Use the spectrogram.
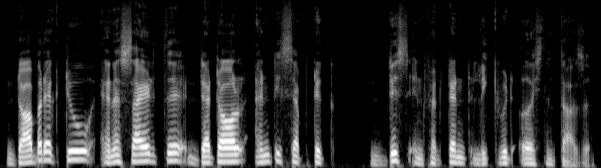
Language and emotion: Kashmiri, neutral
